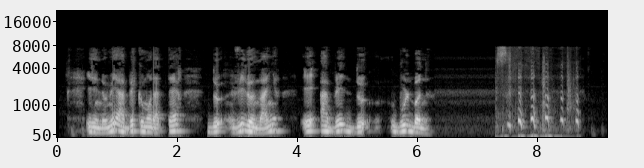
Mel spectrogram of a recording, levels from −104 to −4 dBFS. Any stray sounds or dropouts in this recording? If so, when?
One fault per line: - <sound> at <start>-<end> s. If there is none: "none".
- laugh at 7.3-8.8 s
